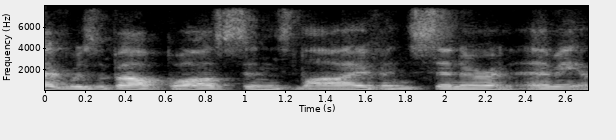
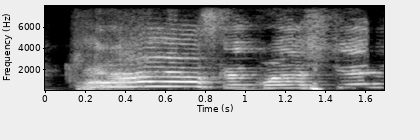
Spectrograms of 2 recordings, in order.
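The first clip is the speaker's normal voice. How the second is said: very loud, high, shrill blaring voice; 13 dB louder than usual. Imitating a woman who always asks to ask a question, in a loud voice. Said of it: "she does it with like this loud voice".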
